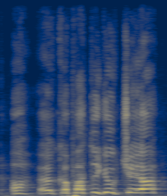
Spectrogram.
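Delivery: normal talking voice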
